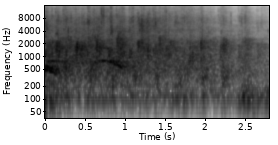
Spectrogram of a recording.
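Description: An audience at a business talk claps for a short stretch, moderate and fairly distant, fading slightly toward the end with a faint voice underneath.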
